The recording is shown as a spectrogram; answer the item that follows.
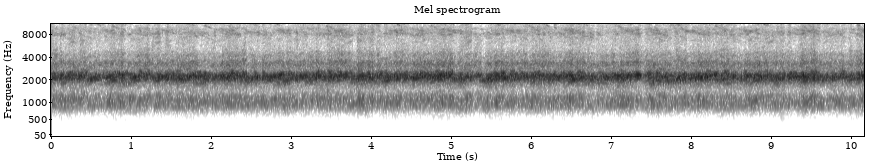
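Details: Many frogs calling together in an unbroken wall of trilling song, two stacked pitch bands humming evenly from start to finish at constant loudness, with no silence and no other animals or people.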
